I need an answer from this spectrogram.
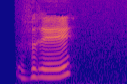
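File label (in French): "Vre", French; phonetique; la syllabe e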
